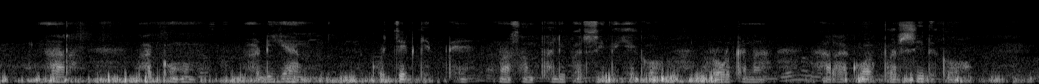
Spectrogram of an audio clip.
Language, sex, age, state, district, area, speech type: Santali, male, 30-45, Jharkhand, East Singhbhum, rural, spontaneous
